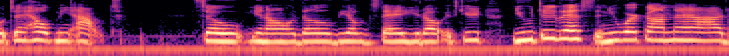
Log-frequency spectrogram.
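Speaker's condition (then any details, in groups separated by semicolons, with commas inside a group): Cerebral palsy; walking sometimes hard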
